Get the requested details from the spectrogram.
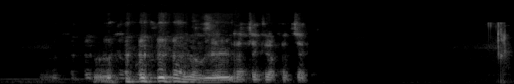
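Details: Quiet, monotonous speech; hypokinetic dysarthria.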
